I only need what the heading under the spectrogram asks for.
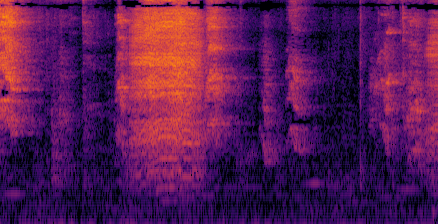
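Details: Young male white-bellied parrot of the green-thighed form, captive-bred in Japan, begging while being hand-fed indoors: harsh, noisy squawking bursts, loudest in a long rasping burst near the middle, with softer scratchy calls before and after.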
